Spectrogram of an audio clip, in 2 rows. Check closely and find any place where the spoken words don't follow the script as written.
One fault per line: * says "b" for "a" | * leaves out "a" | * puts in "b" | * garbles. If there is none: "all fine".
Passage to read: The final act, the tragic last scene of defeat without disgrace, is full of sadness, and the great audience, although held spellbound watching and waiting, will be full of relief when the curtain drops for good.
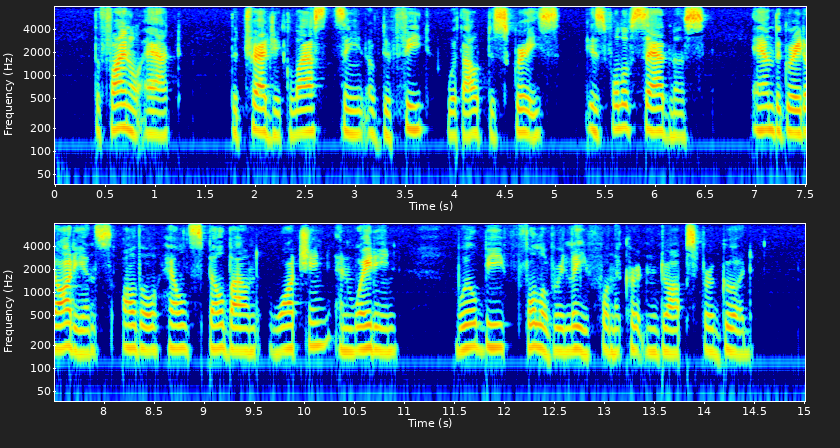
all fine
